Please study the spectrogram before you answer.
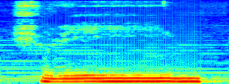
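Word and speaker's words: श्रीं: Once again, the vowel here is a long vowel, so her mantra is pronounced Shreem.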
